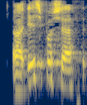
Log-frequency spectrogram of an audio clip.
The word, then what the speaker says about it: Ishbosheth: I always mispronounce this guy's name. I feel really sad for Mephibosheth. No, that's a different word. Ishbosheth is made king. Yes, thank you for pronouncing that correctly.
